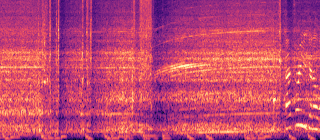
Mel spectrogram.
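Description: A juicer grinds whole Pink Lady apples with a loud, steady motor whine and crunching that surges as each fruit feeds in, close up and continuous throughout.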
